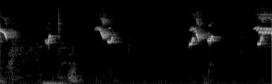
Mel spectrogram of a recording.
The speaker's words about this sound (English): Oh, I sorry, I have an interruption here. We just got some new baby chicks.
